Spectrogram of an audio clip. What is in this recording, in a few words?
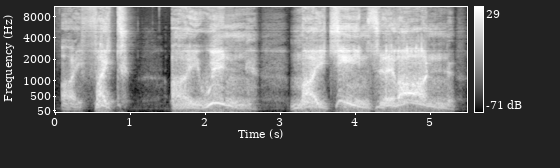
Patrol Prime Grineer Male; Tau; Battle Barks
